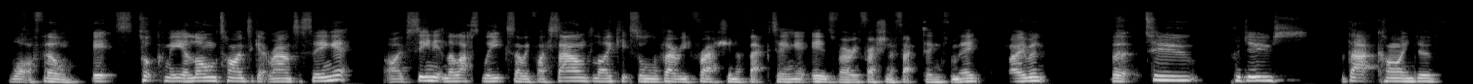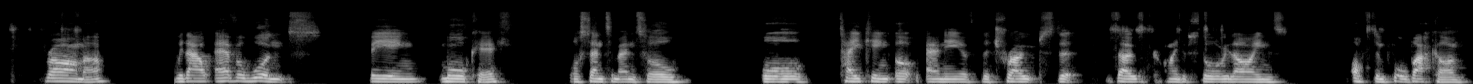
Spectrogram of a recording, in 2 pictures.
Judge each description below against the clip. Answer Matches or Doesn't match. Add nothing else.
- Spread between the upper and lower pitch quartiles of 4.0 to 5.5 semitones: Doesn't match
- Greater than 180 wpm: Doesn't match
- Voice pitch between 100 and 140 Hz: Matches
